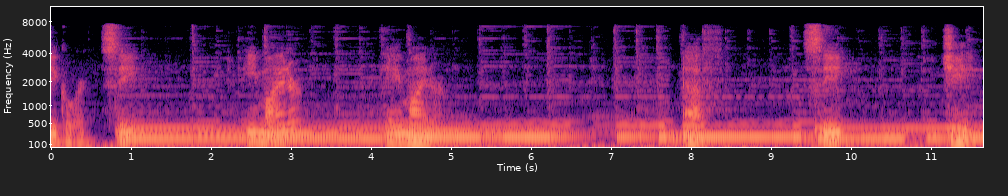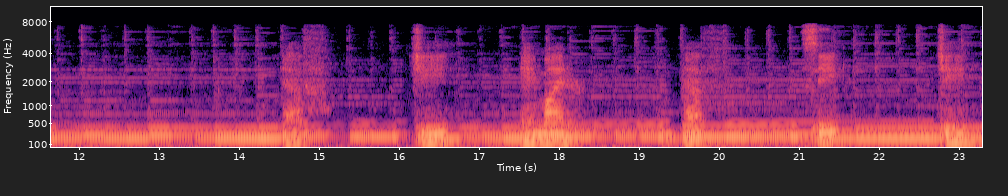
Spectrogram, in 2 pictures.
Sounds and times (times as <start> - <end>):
Speech: 0.0 - 1.2, 2.3 - 3.2, 4.2 - 5.0, 7.8 - 8.4, 9.4 - 10.1, 11.2 - 11.7, 14.6 - 15.2, 16.2 - 16.8, 17.5 - 18.4, 19.5 - 20.1, 21.1 - 21.6, 22.8 - 23.2
Strum: 0.8 - 23.2.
